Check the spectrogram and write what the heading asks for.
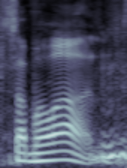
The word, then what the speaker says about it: Samoan: What was that word? Samoan. Samoan? Okay. That's how they say it.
